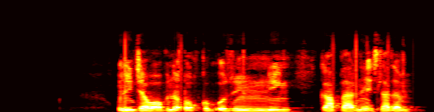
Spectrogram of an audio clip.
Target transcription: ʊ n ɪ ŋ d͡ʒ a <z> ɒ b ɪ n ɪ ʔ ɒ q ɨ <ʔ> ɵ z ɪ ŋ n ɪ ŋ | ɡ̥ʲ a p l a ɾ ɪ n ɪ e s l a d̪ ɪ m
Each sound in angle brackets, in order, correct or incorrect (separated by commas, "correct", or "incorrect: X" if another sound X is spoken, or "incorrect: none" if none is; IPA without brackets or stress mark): incorrect: v, incorrect: p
